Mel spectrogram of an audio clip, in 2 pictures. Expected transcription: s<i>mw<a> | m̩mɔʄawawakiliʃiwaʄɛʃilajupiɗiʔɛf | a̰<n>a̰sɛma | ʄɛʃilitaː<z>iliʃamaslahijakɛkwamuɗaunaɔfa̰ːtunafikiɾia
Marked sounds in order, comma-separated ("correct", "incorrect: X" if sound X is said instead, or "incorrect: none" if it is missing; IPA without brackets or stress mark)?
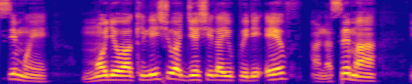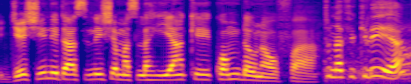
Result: correct, incorrect: ɛ, correct, incorrect: s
